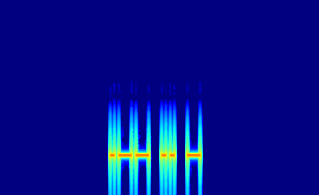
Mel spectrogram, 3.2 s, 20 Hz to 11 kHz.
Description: Morse code, heard as a keyed tone, about 28 wpm, 700 Hz. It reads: WIT
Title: Top Three Letter Combinations in Words 28wpm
